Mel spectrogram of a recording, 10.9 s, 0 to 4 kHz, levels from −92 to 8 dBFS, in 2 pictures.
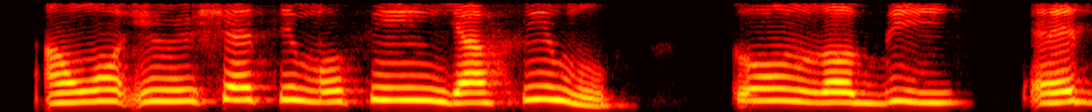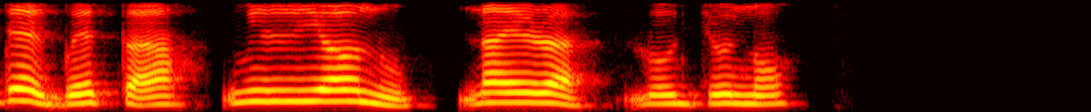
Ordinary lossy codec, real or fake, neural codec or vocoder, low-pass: none; fake; codec, 16 kHz, 4 kbps, FunCodec, trained on Chinese and English, 50 frames a second; 3.6 kHz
